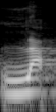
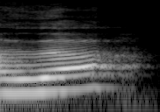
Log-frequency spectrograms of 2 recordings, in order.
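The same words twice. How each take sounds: First: The syllable is articulated quickly and crisply. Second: The syllable is articulated slowly and loosely. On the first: The speaker calls it right. "le plus rapidement possible" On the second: The speaker calls it wrong. "Attention à ne pas faire"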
